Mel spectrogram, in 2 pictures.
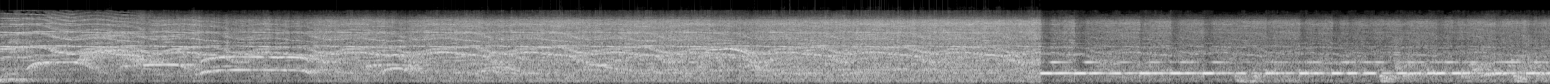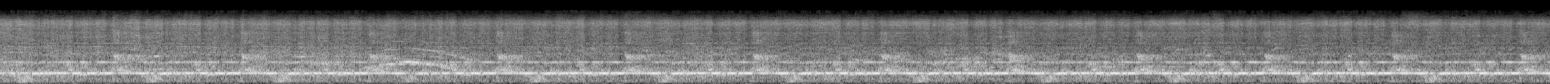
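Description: Live jazz-funk band opening a slow song. For about ten seconds it plays warbling, gliding high tones. Then it switches abruptly to one steady held tone with a regular pulsing figure over it.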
